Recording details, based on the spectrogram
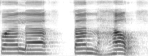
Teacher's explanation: الف خالی سے پہلے زبر، الف مدہ ہے، 1 الف کی مقدار کھینچ کر پڑھیں گے۔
